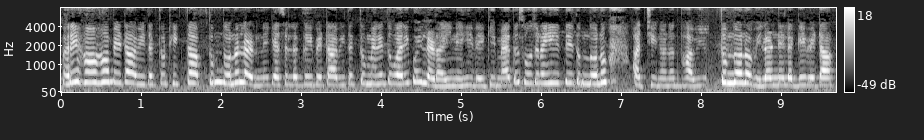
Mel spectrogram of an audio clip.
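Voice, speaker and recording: A motherly aunt softly scolds the girls for fighting, as a woman puts her on. The voice is high and soothing. A faint hum of noise sits behind it. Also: brisk, close to an everyday voice. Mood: chiding. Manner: soothing, calls everyone child. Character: motherly older aunt, gently chiding. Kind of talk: doll story role-play.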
